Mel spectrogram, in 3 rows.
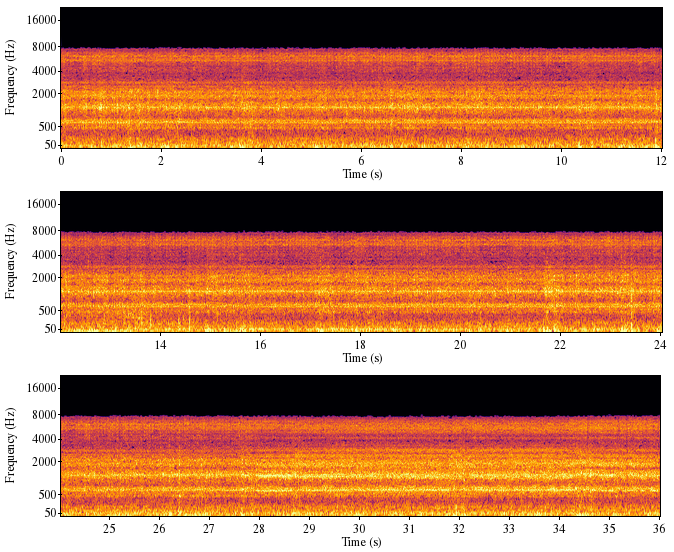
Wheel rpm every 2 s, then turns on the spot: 160, 160, 160, 160, 160, 160, 160, 160, 160, 160, 160, 160, 160, 170, 160, 160, 160, 160.
none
